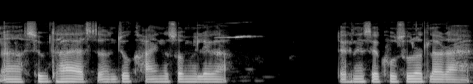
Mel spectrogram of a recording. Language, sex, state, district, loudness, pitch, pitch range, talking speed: Hindi, male, Bihar, Samastipur, -19 LUFS, 125 Hz, 120-130 Hz, 165 wpm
